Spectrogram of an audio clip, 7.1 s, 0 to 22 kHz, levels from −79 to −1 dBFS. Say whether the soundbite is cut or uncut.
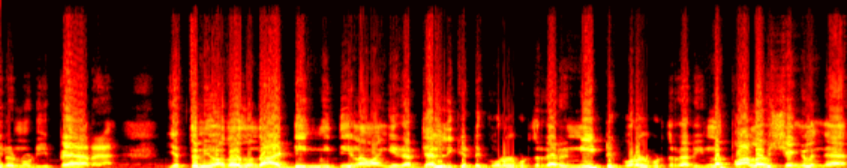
uncut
